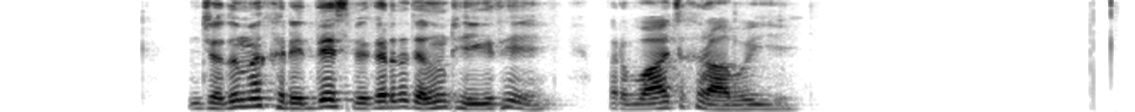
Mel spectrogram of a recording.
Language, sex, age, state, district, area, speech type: Dogri, male, 30-45, Jammu and Kashmir, Udhampur, rural, spontaneous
